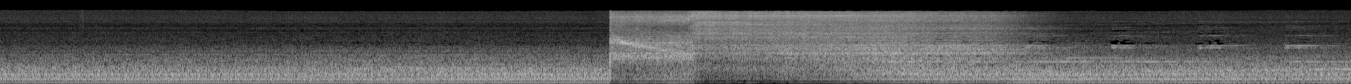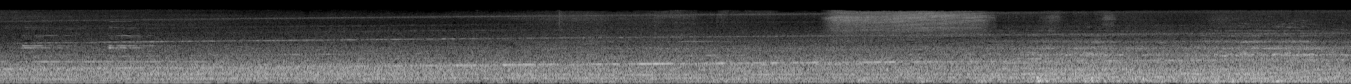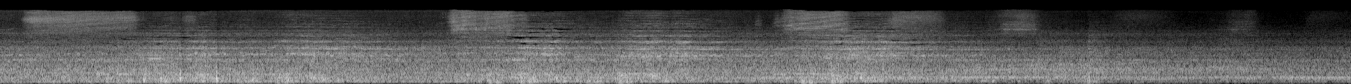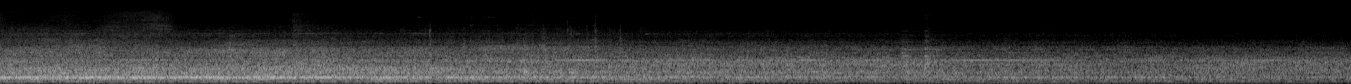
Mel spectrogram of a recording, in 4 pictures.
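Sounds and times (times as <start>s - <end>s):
rising train whine: 0.0s - 54.0s
train cars rolling past: 6.0s - 47.3s
loud hiss: 6.1s - 10.9s, 21.8s - 23.5s
train wheel squeal: 6.1s - 37.5s.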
